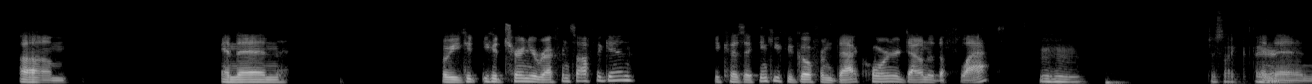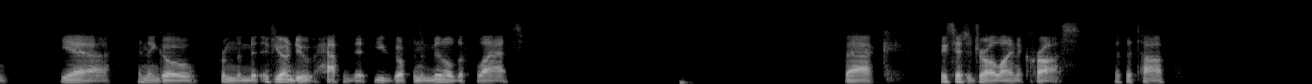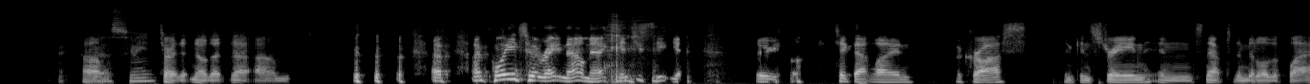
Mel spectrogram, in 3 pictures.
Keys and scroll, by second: 8.8 i, 11.0 l, 17.0 space, 19.9 l, 25.7 Escape, 28.9 Escape.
